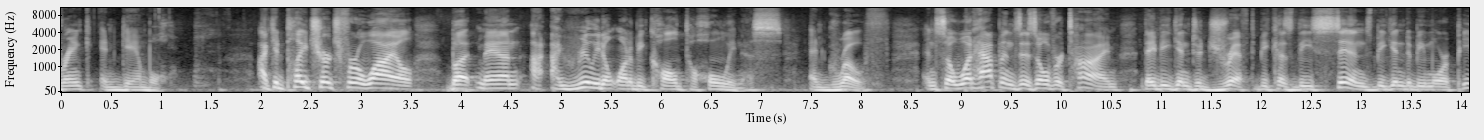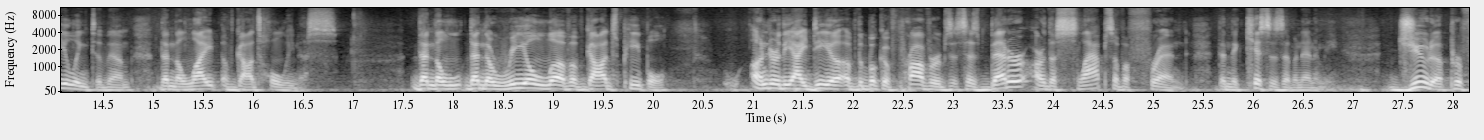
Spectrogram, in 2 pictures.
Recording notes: Sunday Morning Sermon Audio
